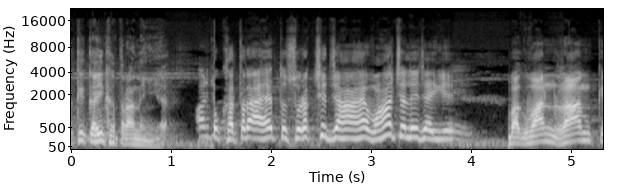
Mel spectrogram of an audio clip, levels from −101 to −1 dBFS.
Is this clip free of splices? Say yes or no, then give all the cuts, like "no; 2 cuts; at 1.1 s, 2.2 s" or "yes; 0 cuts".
no; 2 cuts; at 1.4 s, 4.4 s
